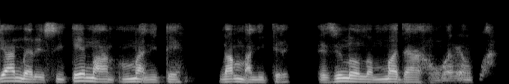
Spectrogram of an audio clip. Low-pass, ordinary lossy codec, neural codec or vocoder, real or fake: 7.2 kHz; Opus, 16 kbps; codec, 24 kHz, 1 kbps, SNAC; fake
